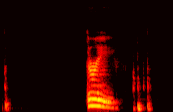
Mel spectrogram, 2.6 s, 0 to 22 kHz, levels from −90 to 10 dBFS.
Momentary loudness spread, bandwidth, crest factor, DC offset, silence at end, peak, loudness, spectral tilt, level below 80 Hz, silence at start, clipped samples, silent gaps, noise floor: 19 LU; 6.8 kHz; 20 dB; under 0.1%; 0.35 s; -8 dBFS; -23 LUFS; -8.5 dB/octave; -78 dBFS; 0.1 s; under 0.1%; 0.44-1.29 s, 1.93-1.98 s; under -90 dBFS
